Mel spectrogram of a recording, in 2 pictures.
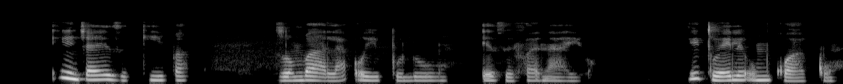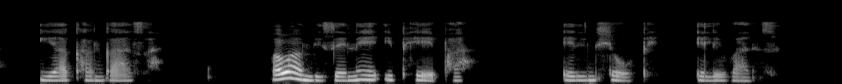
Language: North Ndebele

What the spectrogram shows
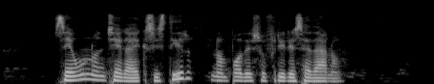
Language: Galician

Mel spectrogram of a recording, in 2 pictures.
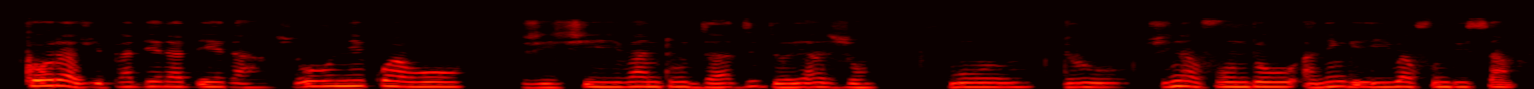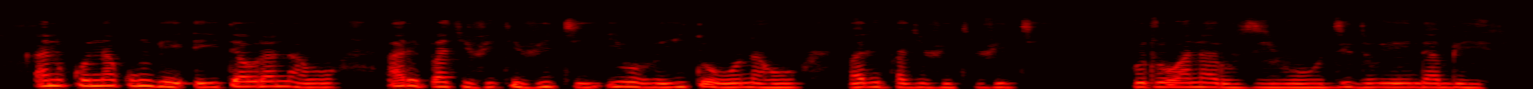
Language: Ndau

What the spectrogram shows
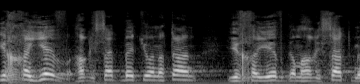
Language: Hebrew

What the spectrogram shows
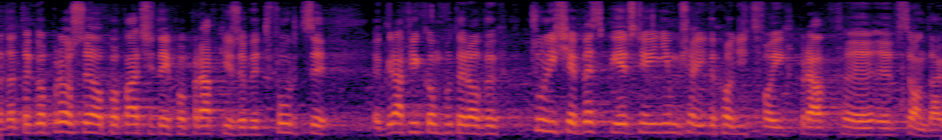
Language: Polish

